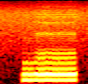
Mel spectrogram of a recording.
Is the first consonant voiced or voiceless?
voiced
